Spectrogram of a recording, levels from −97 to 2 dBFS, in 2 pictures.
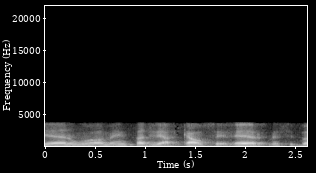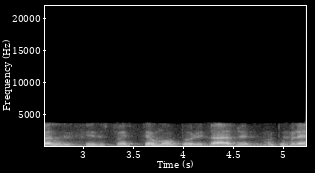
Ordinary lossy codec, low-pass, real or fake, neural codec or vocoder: AAC, 24 kbps; 3.6 kHz; fake; codec, 24 kHz, 0.9 kbps, WavTokenizer, medium speech release version 2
